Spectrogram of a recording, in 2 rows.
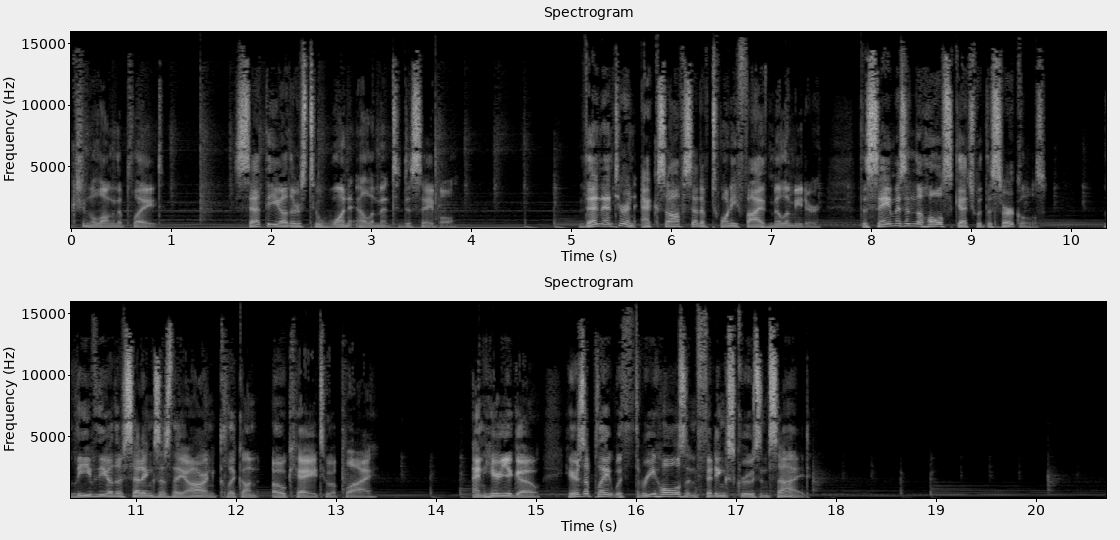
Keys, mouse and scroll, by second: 0.5 3, 0.8 click, 1.3 1, 3.0 click, 4.2 2, 4.7 5, 12.8 click, 15.1 click, 16.5-20.7 drag.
